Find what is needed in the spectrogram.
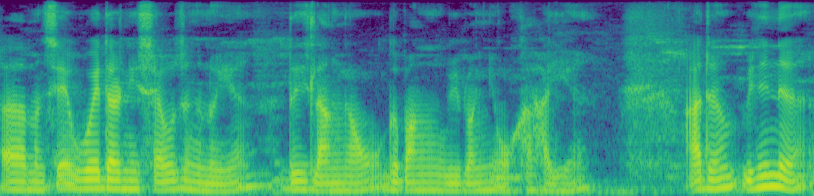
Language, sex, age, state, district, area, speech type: Bodo, male, 30-45, Assam, Udalguri, urban, spontaneous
